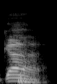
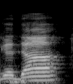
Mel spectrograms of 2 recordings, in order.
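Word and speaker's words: גד: It's just pronounced God, like God and Da connected. Instead of it being Gadah, it's just God, right?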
